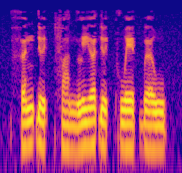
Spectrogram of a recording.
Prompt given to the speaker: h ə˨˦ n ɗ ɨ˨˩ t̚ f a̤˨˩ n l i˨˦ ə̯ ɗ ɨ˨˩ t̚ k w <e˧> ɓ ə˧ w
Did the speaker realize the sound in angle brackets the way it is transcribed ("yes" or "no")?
yes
